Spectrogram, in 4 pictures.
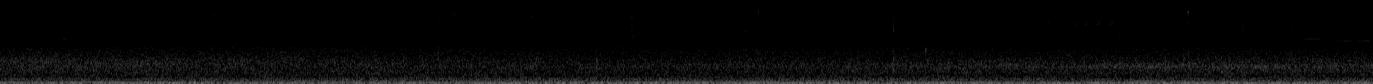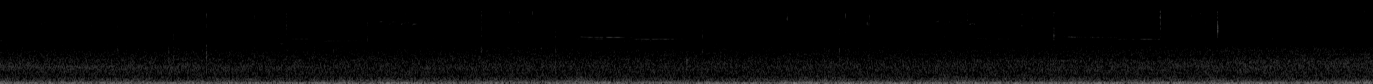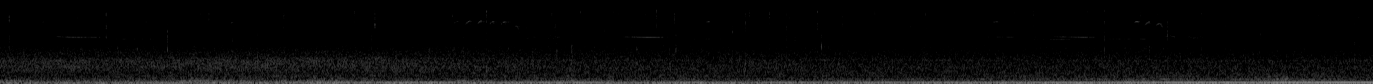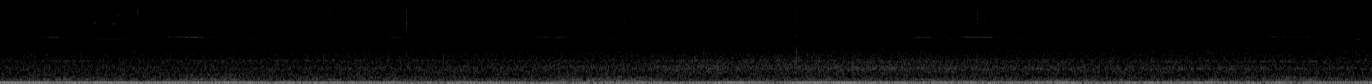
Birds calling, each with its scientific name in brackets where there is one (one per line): Black-capped Chickadee (Poecile atricapillus)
